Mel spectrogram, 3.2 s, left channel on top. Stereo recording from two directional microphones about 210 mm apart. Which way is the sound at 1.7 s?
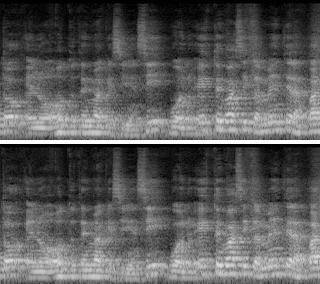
15° right (ahead or behind).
